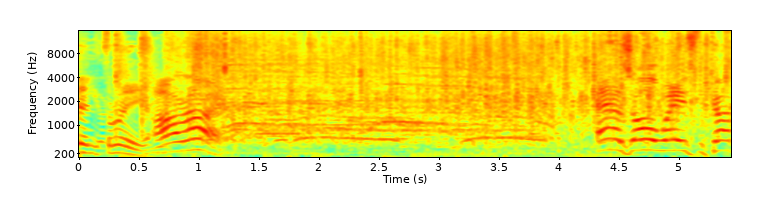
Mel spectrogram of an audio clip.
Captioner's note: cheers and applause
